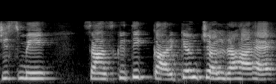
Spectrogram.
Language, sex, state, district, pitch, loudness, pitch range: Hindi, female, Bihar, Bhagalpur, 275 Hz, -15 LUFS, 255-300 Hz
